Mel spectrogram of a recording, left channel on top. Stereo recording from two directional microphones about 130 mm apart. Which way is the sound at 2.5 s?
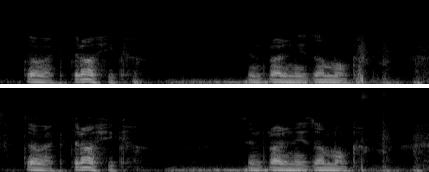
10° left (ahead or behind).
